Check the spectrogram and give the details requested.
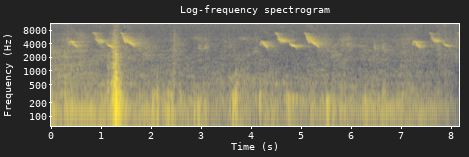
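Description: Faint bird chirping: short, quick falling chirps repeated in small groups. A single soft knock about a second in, likely from the clamps and plywood being handled.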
